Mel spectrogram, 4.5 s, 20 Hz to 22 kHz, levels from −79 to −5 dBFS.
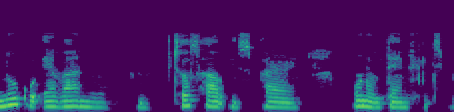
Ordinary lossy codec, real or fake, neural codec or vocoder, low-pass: none; fake; codec, 16 kHz, 16 kbps, FreqCodec, larger model; none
